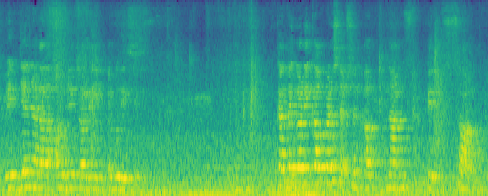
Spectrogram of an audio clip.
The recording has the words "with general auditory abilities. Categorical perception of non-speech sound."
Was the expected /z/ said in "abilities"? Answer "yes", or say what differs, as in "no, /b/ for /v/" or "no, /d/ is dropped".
no, /z/ is dropped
